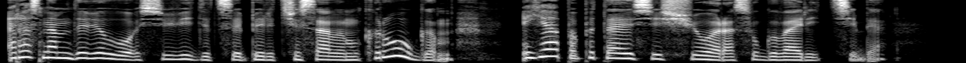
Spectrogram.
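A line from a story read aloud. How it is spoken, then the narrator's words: Ingratiating, coaxing tone. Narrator (Russian): вкрадчиво начала Маришка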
